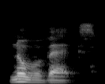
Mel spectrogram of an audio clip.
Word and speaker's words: Novavax: uh stocks uh particularly um mcdermott and uh novavex is it nova fx let me check the name and make sure i'm pronouncing that right uh i mean yeah it's uh novavax right i was focusing on those two in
